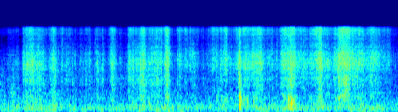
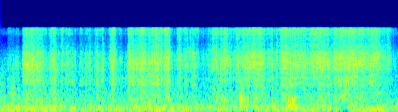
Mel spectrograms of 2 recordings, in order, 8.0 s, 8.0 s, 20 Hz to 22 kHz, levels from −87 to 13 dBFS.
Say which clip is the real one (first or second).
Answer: second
